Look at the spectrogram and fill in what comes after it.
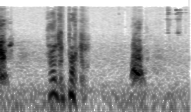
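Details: Halo, a male Samoyed seven and a half months old, during a morning walk and play: two quick low barks in a row, then a brief higher yelp, while a person talks over them.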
